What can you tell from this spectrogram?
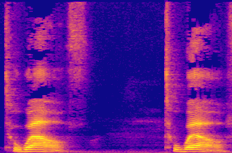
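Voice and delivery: ordinary delivery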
